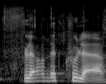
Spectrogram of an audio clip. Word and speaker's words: fleur de couleur: How is the pronunciation? Exactly. Is that all This right? one, fleur de couleur, perfect.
